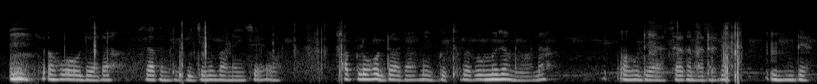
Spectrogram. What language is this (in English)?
Bodo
